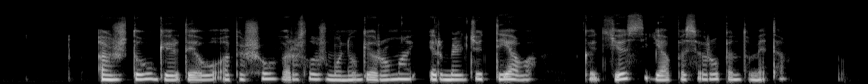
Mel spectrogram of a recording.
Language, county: Lithuanian, Telšiai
